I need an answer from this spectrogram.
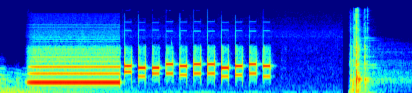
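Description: Telephone keypad dialing tones: a steady tone is followed by a quick, evenly spaced run of short beeps. After a pause comes one brief noisy burst.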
